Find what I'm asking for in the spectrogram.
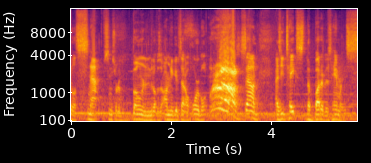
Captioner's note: yells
